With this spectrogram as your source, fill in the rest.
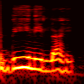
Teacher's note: دونوں یا مدہ ہیں، ان کو کھینچنا ہے، فی دین اللہ، لفظ اللہ کے نام سے پہلے زیر ہے اس لیے اس کو باریک کرنا ہے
